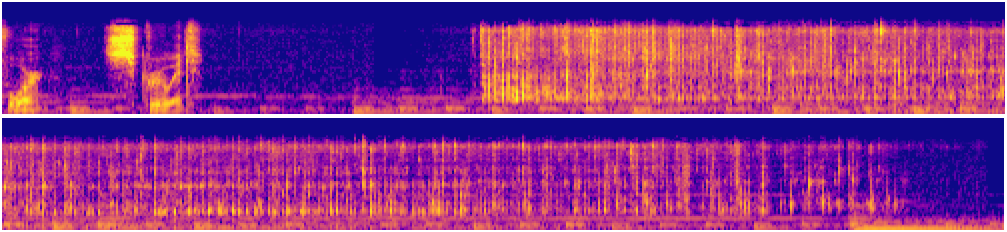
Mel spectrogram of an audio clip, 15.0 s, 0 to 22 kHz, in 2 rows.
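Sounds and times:
speech: 0.0s - 1.6s
coffee pouring into a cup: 3.6s - 14.3s.

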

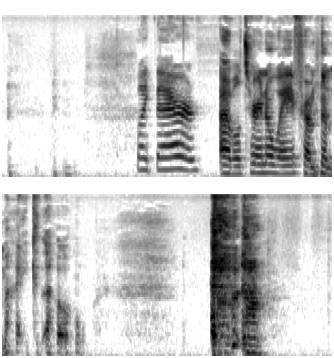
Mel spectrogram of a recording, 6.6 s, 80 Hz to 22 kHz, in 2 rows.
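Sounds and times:
double cough: 0.0s - 0.8s, 5.4s - 6.2s
speech: 1.3s - 4.2s.

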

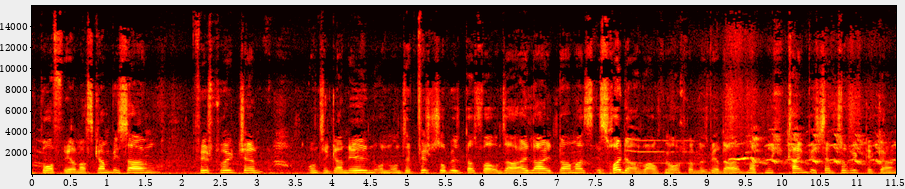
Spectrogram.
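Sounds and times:
seagulls calling: 0.0s - 1.6s, 2.4s - 4.1s, 7.1s - 11.5s
speech: 0.1s - 11.5s.

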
